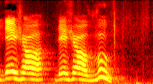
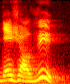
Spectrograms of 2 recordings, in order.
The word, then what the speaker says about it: déjà vu: C'est pour ça que ça dit déjà vu. C'est supposé d'être déjà vu. You see, they can't pronounce the you.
